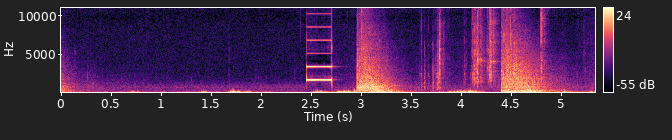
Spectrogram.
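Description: Glock pistol fired on a range during a red dot sighting drill: a few sharp, loud shots in close succession, each with a brief ringing tail, over quieter rustling and handling noise.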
